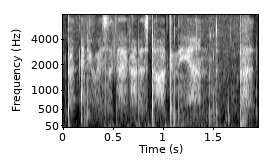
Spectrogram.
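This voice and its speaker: A young woman from Canada, whispering to a close mic as she rambles casually with many fillers and restarts, in the style of ASMR. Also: racing. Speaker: ASMR creator.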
